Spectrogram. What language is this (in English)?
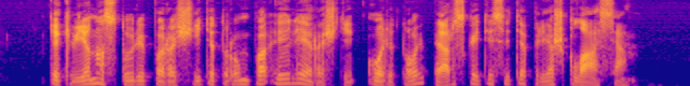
Lithuanian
